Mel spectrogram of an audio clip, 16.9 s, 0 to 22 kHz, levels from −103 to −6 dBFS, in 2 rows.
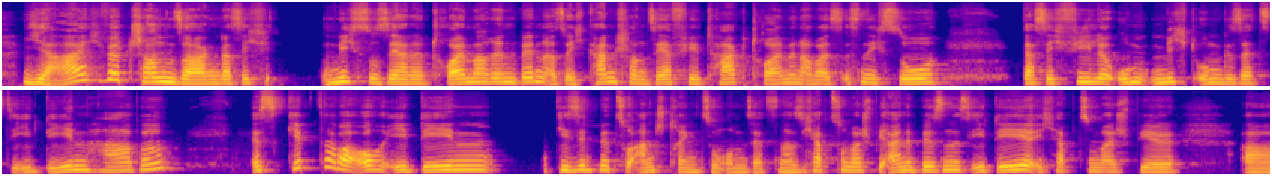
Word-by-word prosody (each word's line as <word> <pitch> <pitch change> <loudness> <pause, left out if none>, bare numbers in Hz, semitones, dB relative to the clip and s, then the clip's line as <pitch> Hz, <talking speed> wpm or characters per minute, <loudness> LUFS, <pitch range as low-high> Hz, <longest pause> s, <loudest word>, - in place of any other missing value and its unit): Ja, 190 +8 +4
ich 300 -1 -7
würde 330 -1 +4
schon 220 -7 +5
sagen, 175 -1 +5
dass 175 0 0
ich 185 -5 -6 0.3
nicht 225 +9 +1
so 205 -4 0
sehr 185 -1 +2
'ne 175 -1 -2
Träumerin 210 +4 +3
bin. 220 +2 +2
Also, 160 -4 -2
ich 155 0 -6
kann 205 +5 0
schon 185 -5 -3
sehr 180 +2 0
viel 185 -1 -3
tagträumen, 185 -1 -2
aber 170 0 -1
es 160 - -4
ist - - -7
nicht 185 -2 -2
so, 195 +2 +2 0.5
dass 180 +1 +1
ich 180 0 -2
viele 210 0 +2
um 200 +2 +1
nicht 210 +3 -2
umgesetzte 175 -2 -2
Ideen 190 +6 -2
habe. 235 +11 -1 0.5
Es 210 +1 0
gibt 320 +3 -4
aber 245 -10 +5
auch 220 0 +4
Ideen, 210 +2 +1 0.4
die 210 - +1
sind 220 +1 -1
mir 220 -2 0
zu 220 - -2
anstrengend 165 -2 -6
zum 155 - -5
Umsetzen. 140 +1 -7
Also, 160 0 -4
ich 175 - -8
habe 190 - -1
zum 195 +1 -3
Beispiel 190 0 -2
eine 185 +5 0
Businessidee 200 +2 +2
ich 195 - -6
habe 180 0 -6
zum 180 - -4
Beispiel, 170 0 -3 0.4
äh, - - -3
190 Hz, 200 wpm, -22 LUFS, 175-210 Hz, 0.5 s, schon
